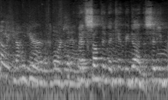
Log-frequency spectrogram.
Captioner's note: crowd mutters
